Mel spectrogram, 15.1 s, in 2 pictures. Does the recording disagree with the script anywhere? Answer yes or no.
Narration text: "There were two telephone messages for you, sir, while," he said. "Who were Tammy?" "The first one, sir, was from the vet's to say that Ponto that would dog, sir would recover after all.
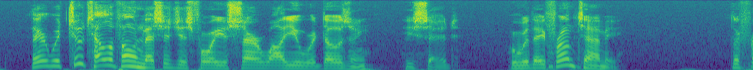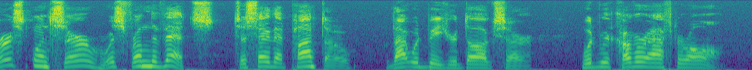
yes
